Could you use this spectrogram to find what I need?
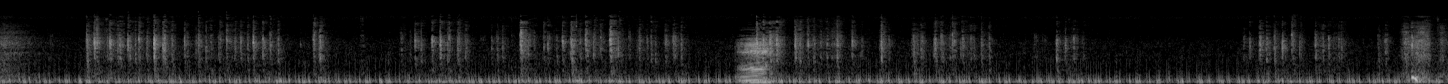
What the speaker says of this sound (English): Your typing has gotten better.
